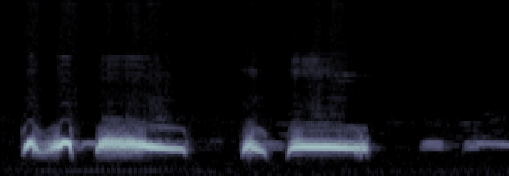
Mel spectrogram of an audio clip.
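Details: Spotted dove used as a decoy for luring wild doves: two paired phrases, each a wavering short coo then a long level coo, ending with two faint soft notes.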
